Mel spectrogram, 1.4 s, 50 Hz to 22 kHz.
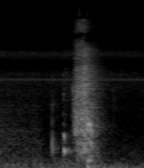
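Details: In the middle of the night, during a very long fit of 32 sneezes covered with a light blanket: a short catch of breath, then one quiet, stifled sneeze against a faint steady hum; sneeze.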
